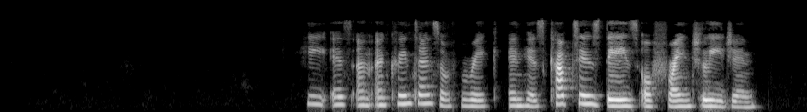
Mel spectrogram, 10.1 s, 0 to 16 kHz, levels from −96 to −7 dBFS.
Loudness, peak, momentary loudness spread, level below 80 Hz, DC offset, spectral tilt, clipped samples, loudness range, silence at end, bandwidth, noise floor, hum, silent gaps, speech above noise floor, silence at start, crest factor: -24 LUFS; -2 dBFS; 14 LU; -70 dBFS; under 0.1%; -5.5 dB/octave; under 0.1%; 14 LU; 0.65 s; 8.2 kHz; under -90 dBFS; none; none; over 66 dB; 3.85 s; 24 dB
